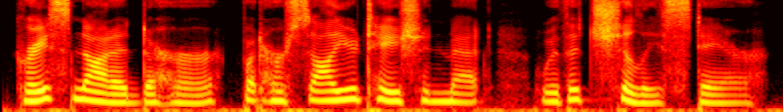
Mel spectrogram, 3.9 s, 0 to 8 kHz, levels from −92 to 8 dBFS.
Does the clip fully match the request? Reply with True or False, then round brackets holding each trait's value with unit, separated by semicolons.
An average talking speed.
True (185 wpm)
